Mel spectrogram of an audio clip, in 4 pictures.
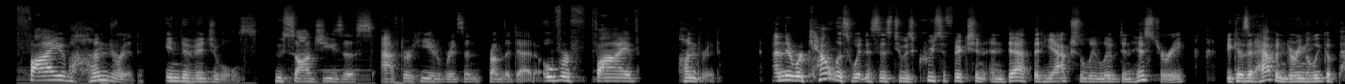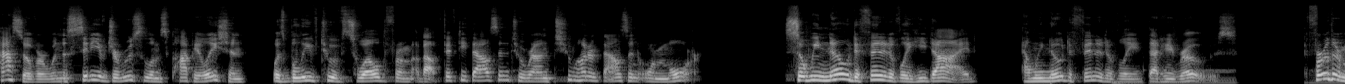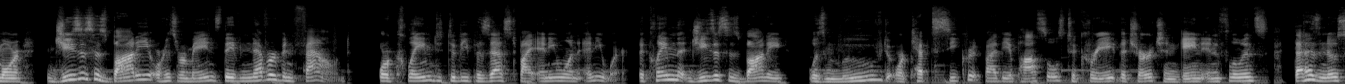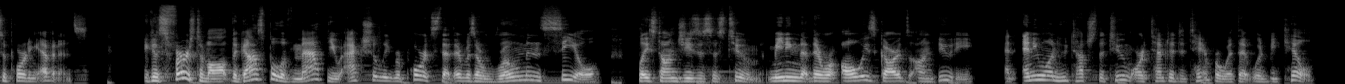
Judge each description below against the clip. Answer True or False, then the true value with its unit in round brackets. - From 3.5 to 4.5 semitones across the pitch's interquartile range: True (4.0 semitones)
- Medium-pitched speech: True (155 Hz)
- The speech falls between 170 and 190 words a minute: True (175 wpm)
